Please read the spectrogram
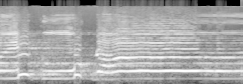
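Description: A woman's voice chanting religious verse in a slow, sung recitation style. It holds long, steady notes, steps briefly up and down in pitch, and has two short breaks in the first second.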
